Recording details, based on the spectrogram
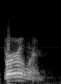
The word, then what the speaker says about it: Berlin: The number one thing that I need to tell people about Berlin is don't call it Berlin. They get mad. It's right. – Berlin. All right? One syllable.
